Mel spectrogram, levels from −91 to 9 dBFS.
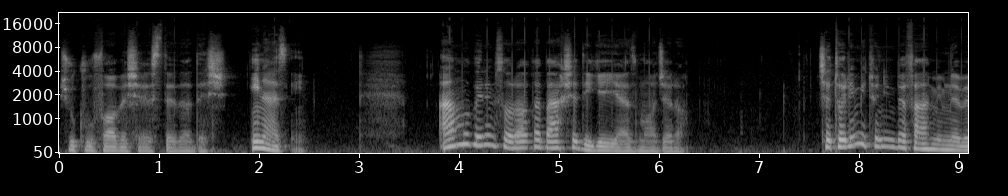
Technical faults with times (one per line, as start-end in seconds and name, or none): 0.65-9.02 periodic USB or driver dropouts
